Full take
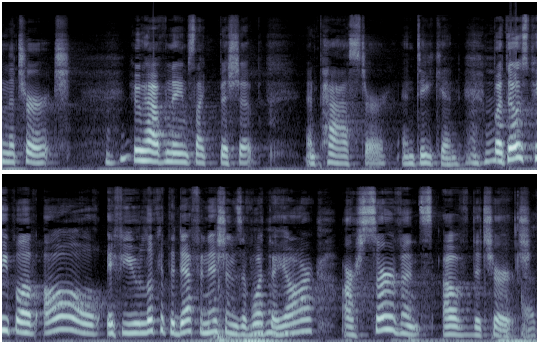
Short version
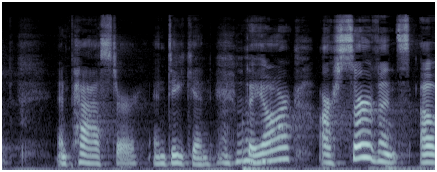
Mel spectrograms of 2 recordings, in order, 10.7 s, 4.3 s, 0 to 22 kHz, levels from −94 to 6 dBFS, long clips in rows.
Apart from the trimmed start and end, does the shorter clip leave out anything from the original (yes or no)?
yes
